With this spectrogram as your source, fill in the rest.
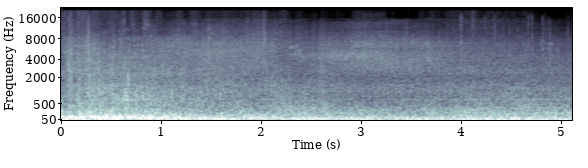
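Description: Confringo fire spell detonating in Hogwarts Legacy, a loud, sustained booming blast with rumbling low end that holds steady for several seconds without fading.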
